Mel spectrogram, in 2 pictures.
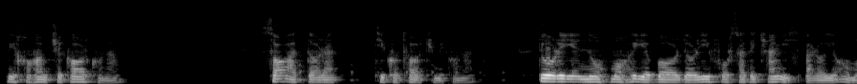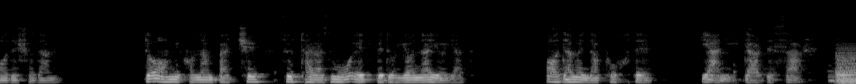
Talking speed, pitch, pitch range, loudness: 125 wpm, 110 Hz, 100-120 Hz, -26 LUFS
